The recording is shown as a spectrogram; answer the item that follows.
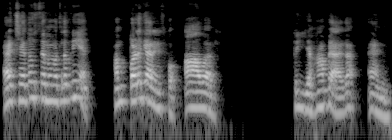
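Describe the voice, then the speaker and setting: A man's voice: high-pitched, sing-song, fairly quick. A man with a Hindi accent teaching English grammar, repeating words and checking that his students follow. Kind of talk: explaining grammar at a board.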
